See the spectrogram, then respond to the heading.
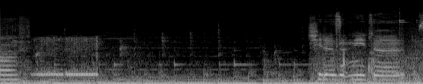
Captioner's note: phone ringing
